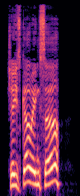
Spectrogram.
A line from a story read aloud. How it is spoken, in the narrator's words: yelled a voice from the forecastle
